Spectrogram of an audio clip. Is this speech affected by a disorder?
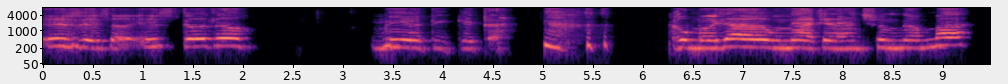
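Yes: cerebral palsy; present at least 40 years.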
